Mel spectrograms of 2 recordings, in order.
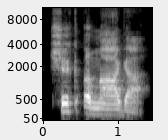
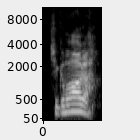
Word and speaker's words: Chickamauga: hear that yeah and let me just say it correctly because since i said it wrong in my video consistently chick amaga sorry chickamauga i say chickamagua or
